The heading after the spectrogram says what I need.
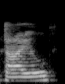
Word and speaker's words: child: so you have one child two children three children four children so you have to notice the the pronunciation changes they've got child it's kind of a diphthong child and then in plural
